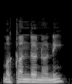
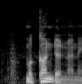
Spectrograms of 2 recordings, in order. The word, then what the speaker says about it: Mukundan Unni: How would you say it? Mukundan Unni. Mukundan Unni. Yeah, Mukundan Unni. I think you got it exactly the way it's supposed to be pronounced.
